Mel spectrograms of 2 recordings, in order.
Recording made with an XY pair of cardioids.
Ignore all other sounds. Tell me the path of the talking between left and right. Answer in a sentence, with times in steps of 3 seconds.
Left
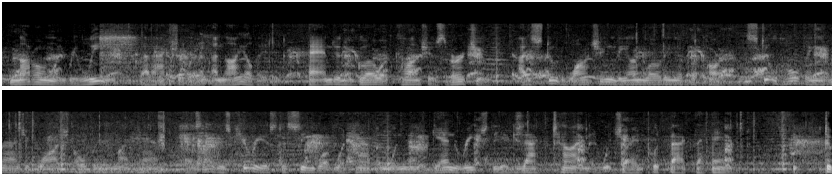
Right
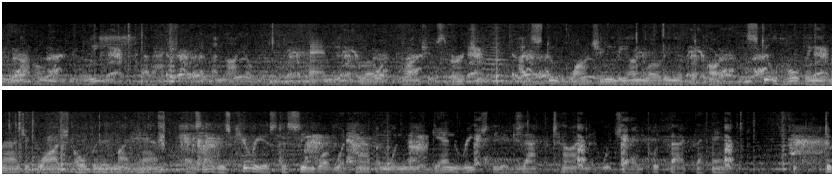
In this clip you hear the talking on the left from 0 s, in the centre from 6 s and on the left from 12 s.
